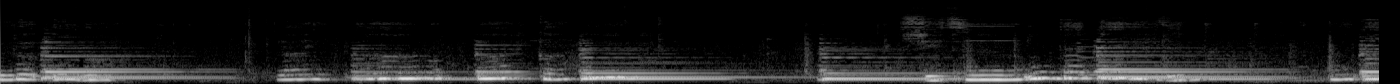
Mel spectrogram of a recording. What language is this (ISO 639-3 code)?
ara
